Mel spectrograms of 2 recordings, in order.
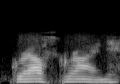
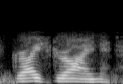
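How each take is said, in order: First: Said in the usual way. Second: "grice grind" with a short "ice" vowel instead of "grouse"; mispronounced, tongue-tied. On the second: Real, not acted. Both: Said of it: "Can't talk at high altitude".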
